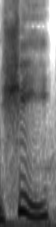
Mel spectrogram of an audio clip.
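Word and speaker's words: 四: of the number four due to its pronunciation she which sounds like death in Japanese it's often avoided in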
